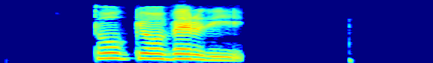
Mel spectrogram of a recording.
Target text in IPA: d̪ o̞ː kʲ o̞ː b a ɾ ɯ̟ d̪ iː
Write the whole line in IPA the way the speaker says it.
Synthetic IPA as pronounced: t̪ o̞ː kʲ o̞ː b e ɾ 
